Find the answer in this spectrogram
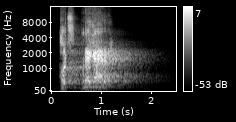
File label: Player Spotted, Grineer Male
